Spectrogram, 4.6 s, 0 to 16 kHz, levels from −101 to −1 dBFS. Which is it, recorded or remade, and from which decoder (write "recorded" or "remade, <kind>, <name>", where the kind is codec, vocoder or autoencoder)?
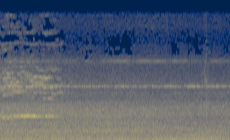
recorded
